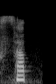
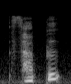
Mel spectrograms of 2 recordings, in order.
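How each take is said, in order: First: サ ending in a closed p with no vowel after it, sap; サ said as sap, lips shut on the p with no vowel; correct pronunciation. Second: サプ with a full vowel after the p, sa-pu; サプ said wrongly with a voiced u after p; wrong pronunciation. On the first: Teacher shows the right way, サ as sap with a closed p. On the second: Teacher shows the wrong way, サプ with an added vowel. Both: Shown as a demonstration. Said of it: "サプではなくサ".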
